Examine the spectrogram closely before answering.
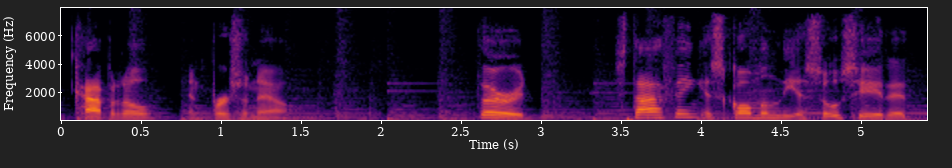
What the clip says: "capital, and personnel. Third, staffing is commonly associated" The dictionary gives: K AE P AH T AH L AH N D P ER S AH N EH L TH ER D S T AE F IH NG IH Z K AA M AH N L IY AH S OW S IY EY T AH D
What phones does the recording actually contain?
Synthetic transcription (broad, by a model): K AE P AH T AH L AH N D P ER S AH N EH L TH ER D S T AE F IH NG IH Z K AA M AH N L IY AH S OW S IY EY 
